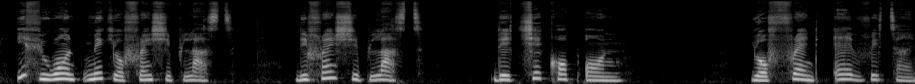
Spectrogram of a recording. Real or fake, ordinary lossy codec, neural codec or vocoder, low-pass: real; none; none; none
